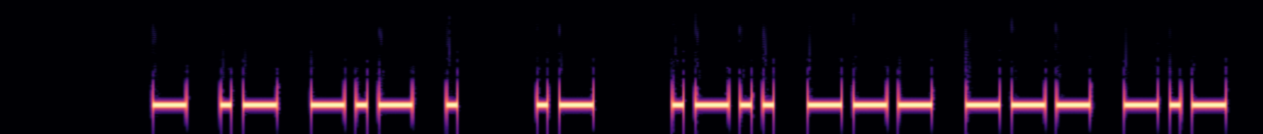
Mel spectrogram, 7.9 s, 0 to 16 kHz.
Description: Morse code, heard as a keyed tone, about 17 wpm, 700 Hz. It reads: TAKE A LOOK
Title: Sets of 5 Words 17wpm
